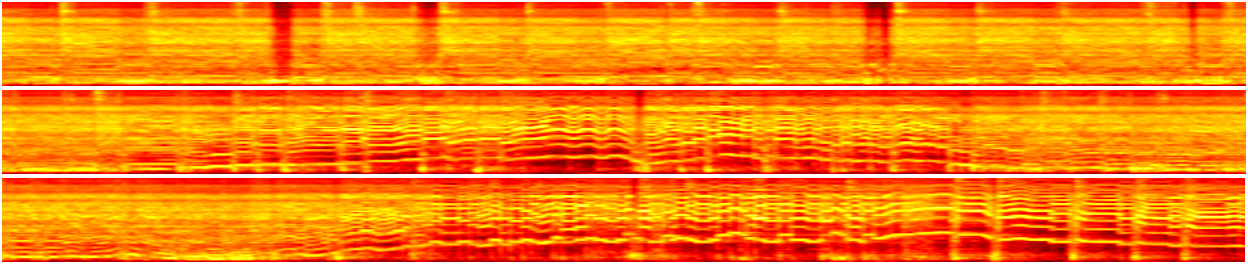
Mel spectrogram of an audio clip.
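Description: An electric guitar plays through an Orange Fur Coat fuzz pedal with the octave effect engaged: thick, distorted fuzz chords give way to sliding, squealing upper-octave lead lines, loud and continuous with no talking.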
